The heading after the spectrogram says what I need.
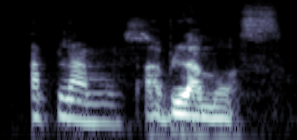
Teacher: with amos, we're adding on two syllables and the accent is going on the second last syllable. So, it's in a different position the accent to the other versions.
